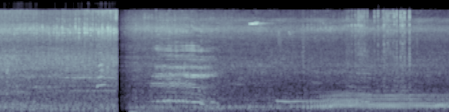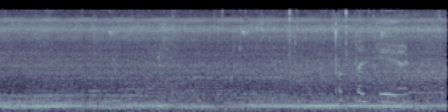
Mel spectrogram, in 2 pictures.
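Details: Cows moving across pasture as they are guided toward the farm pen; a brief lowing moo sounds early, after a sharp click, followed by continuous low rumbling from the herd and outdoor noise.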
